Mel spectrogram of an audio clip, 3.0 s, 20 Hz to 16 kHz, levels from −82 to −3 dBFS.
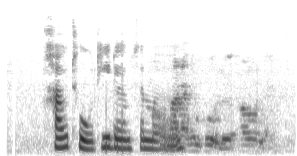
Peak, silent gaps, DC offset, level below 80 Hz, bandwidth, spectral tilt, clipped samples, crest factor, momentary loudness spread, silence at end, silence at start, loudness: -8 dBFS; none; under 0.1%; -80 dBFS; 9.8 kHz; -6.5 dB/octave; under 0.1%; 20 dB; 14 LU; 0.3 s; 0.45 s; -28 LUFS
